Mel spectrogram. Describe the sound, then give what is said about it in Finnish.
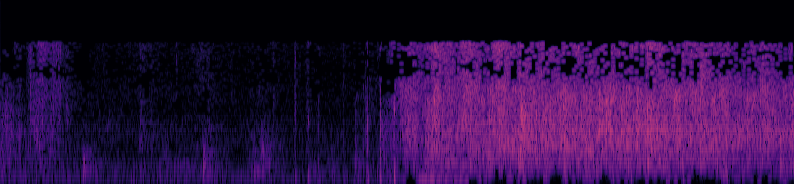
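Scattered claps and low murmuring give way after a few seconds to a sustained wave of audience applause, dense and steady until the end. “Taputtakaa niin kauan, tulee takaisin.”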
